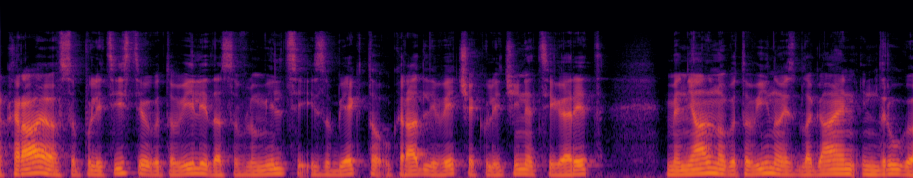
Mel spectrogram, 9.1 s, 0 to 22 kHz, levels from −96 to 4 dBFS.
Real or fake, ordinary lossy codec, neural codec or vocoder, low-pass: real; none; none; none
